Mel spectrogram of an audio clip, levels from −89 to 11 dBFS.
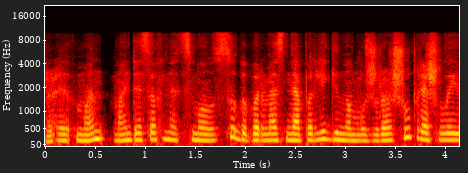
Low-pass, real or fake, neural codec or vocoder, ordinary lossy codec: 9.9 kHz; fake; codec, 16 kHz in and 24 kHz out, 0.6 kbps, FocalCodec, streaming, 4096 codes; AAC, 32 kbps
